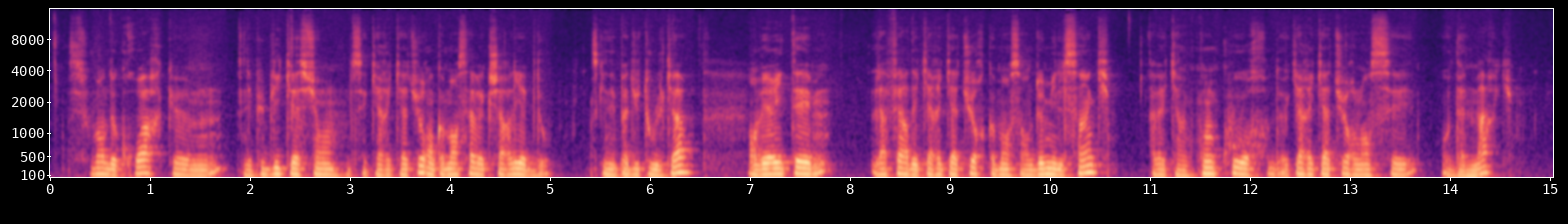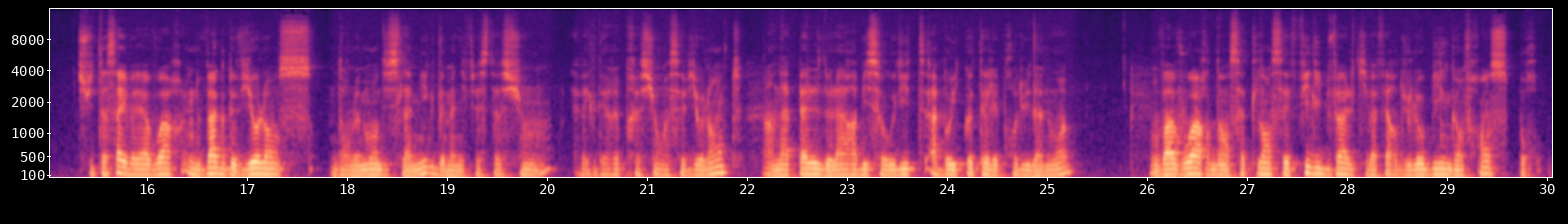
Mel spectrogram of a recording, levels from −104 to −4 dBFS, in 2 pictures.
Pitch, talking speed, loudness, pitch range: 115 Hz, 175 wpm, -19 LUFS, 110-125 Hz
